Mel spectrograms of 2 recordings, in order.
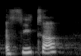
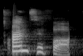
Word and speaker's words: Antifa: A-N-I-F-A. How do you pronounce that word? AFITA? The far left group. Antifa.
